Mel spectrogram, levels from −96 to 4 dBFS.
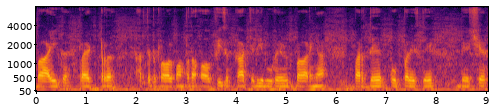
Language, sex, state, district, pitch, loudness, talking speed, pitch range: Punjabi, male, Punjab, Fazilka, 100 Hz, -19 LUFS, 115 wpm, 95-105 Hz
